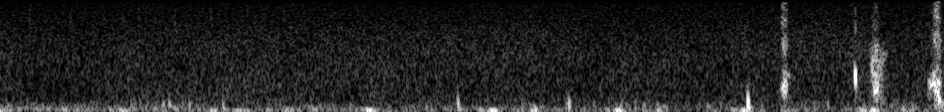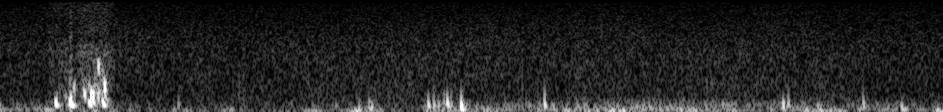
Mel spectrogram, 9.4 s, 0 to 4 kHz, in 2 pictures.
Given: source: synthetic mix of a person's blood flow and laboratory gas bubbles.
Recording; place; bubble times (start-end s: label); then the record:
Doppler ultrasound of blood flow; subclavian vein
3.91-3.97 s: bubbles
4.25-4.33 s: bubbles
4.35-4.45 s: bubbles
4.64-4.74 s: bubbles
4.97-5.31 s: bubbles
From the record:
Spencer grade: 1 (occasional bubble signal discernible with the cardiac motion signal, with majority of cardiac periods free of bubbles); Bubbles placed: anywhere in the cardiac cycle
